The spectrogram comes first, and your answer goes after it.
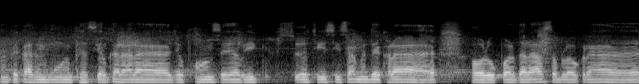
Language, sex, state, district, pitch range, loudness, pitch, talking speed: Hindi, male, Punjab, Fazilka, 110-115 Hz, -17 LUFS, 115 Hz, 245 wpm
